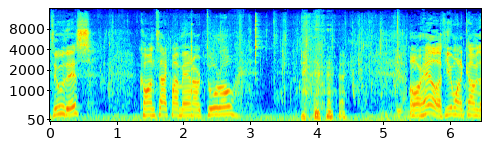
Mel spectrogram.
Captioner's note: laughs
